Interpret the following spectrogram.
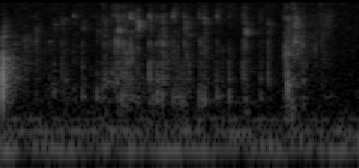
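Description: A person drinking from a small plastic water bottle: a faint run of small clicks and crackles from the thin plastic and from swallowing, with one sharper click at the start.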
